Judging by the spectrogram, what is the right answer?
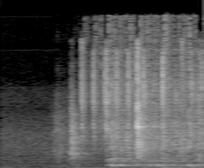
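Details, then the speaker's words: Gas geyser that used to bang loudly with flames flaring out, after cleaning and refitting the rubber sheet and gasket: a soft click, then a steady water rush and a quiet burner whoosh with no popping or bangs, so it now lights cleanly. "बिल्कुल बहुत अच्छी तरह से चल रहा है। इसमें कोई आवाज नहीं आ रही है एक्स्ट्रा ना कोई भबक मार रहा है ना कोई लुक कोई गीजर से बाहर आ रही है।"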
